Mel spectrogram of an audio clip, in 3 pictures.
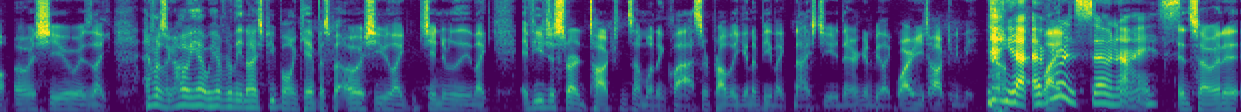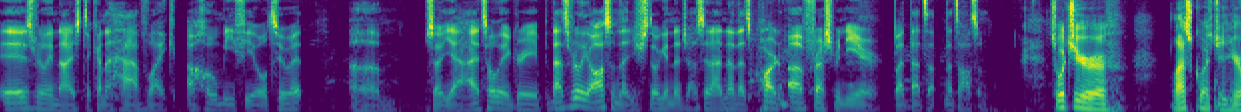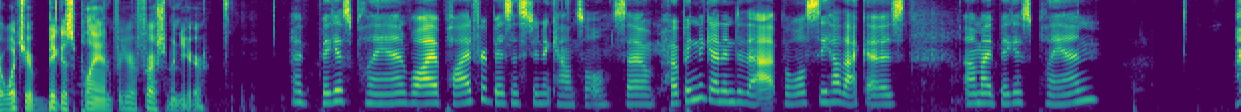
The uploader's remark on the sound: take the podcast outside of the Spears School of Business to talk with students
